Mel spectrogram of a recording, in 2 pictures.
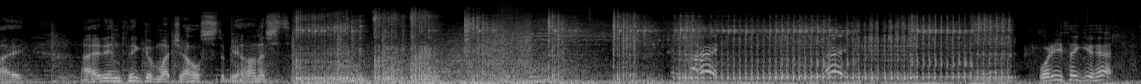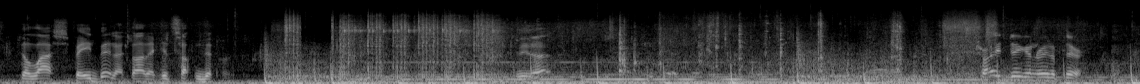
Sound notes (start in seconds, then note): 2.9 jackhammer whirring; 6.0 jackhammer straining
